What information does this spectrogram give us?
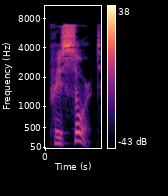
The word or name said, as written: presort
